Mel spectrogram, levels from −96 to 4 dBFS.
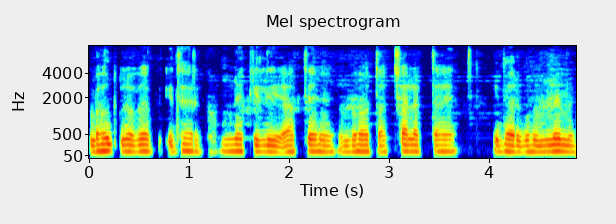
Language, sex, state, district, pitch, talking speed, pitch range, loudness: Hindi, male, Bihar, Lakhisarai, 125 Hz, 185 wpm, 120-125 Hz, -21 LUFS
